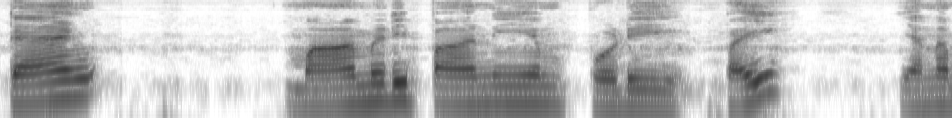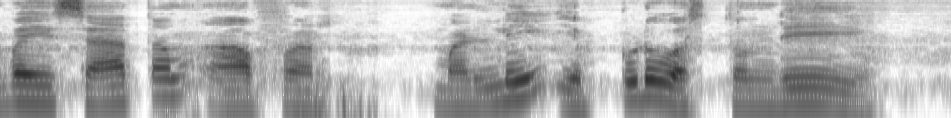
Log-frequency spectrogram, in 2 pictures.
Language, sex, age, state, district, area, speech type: Telugu, male, 18-30, Andhra Pradesh, Srikakulam, urban, read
